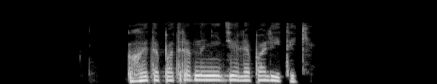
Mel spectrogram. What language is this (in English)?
Belarusian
